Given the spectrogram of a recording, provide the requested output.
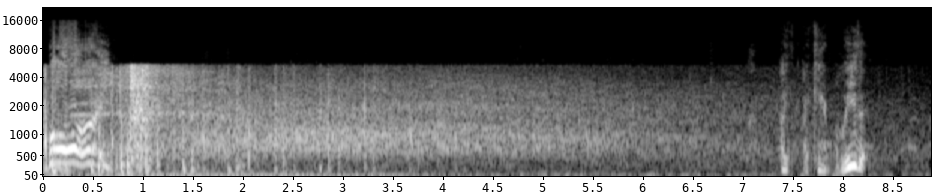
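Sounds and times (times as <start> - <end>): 
horse hooves galloping during a joust: 0.7 - 3.6
speech: 7.7 - 8.4.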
